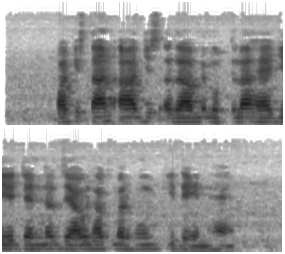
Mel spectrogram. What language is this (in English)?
Urdu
